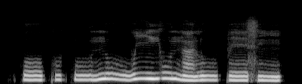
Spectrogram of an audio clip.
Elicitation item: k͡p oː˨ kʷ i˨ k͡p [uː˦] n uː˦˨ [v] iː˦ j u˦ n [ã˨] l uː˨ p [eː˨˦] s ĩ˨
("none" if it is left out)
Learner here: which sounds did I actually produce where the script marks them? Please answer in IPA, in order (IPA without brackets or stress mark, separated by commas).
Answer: uː˨, w, ã˨, eː˨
